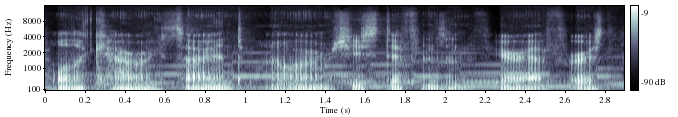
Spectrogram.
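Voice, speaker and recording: A man's voice: a bass voice, steady tone, quick pace, creaky. A man streaming a visual novel, reading its text aloud dramatically and breaking off for blunt, slangy, casual reactions. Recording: loud music behind the voice. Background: game music.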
